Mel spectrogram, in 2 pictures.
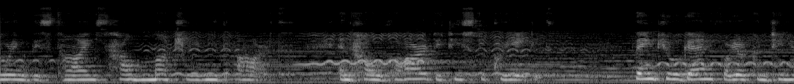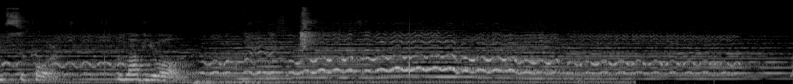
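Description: At 2.89, 5.94, 8.99, 12.03 and 15.08 s there's a stutter, a classic case of overlapping chunks. The audio was handled in 3.0-second blocks that each started slightly early, so about 48 ms gets replayed at every join, giving a regular hiccup.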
